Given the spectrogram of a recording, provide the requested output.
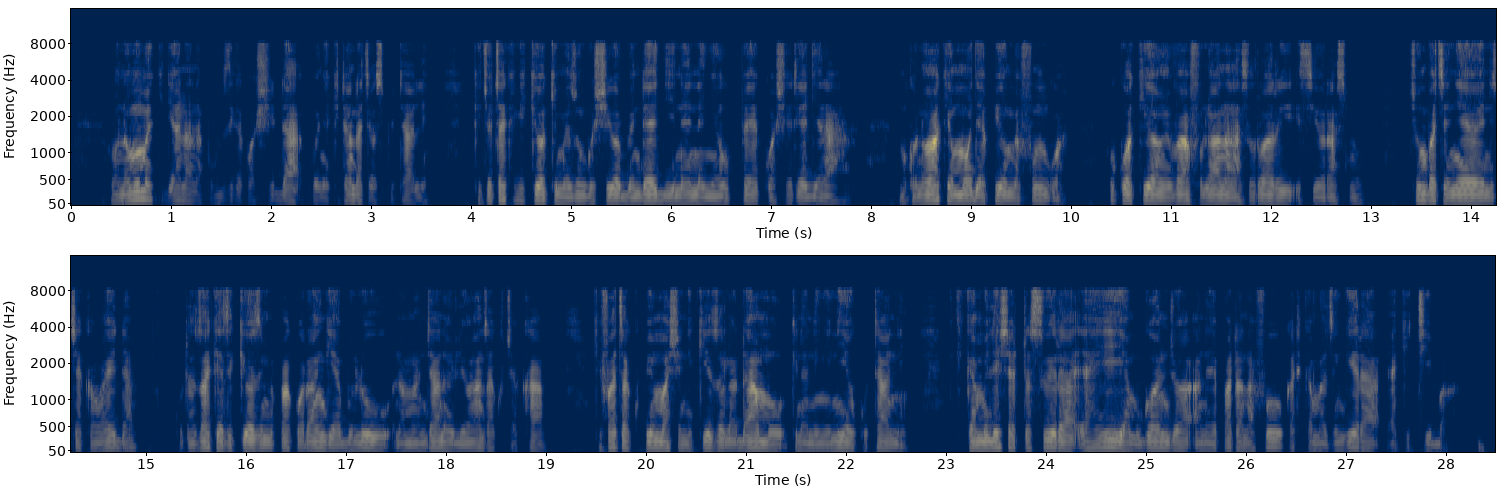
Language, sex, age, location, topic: Swahili, male, 25-35, Nakuru, health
